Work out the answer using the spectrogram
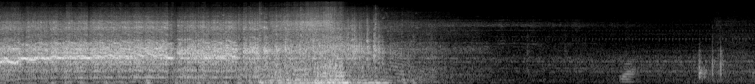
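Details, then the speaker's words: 302 V8 just installed, running on 87-octane gas: it runs rough for a few seconds with a hard, regular hammer-like metallic rapping, about 200 a minute, then dies; detonation blamed on fuel too poor. "what it's knocking like the heel it's a gas it's gas yeah here what sounds like you in it with a hammer Bam Bam Bam"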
